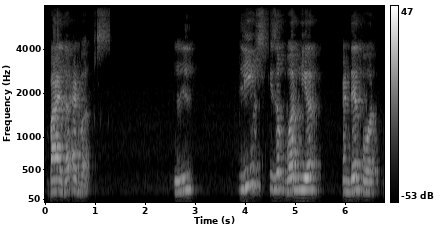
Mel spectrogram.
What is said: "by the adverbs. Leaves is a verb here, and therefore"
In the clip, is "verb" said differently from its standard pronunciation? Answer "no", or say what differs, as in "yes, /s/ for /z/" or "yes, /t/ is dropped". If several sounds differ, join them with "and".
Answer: no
